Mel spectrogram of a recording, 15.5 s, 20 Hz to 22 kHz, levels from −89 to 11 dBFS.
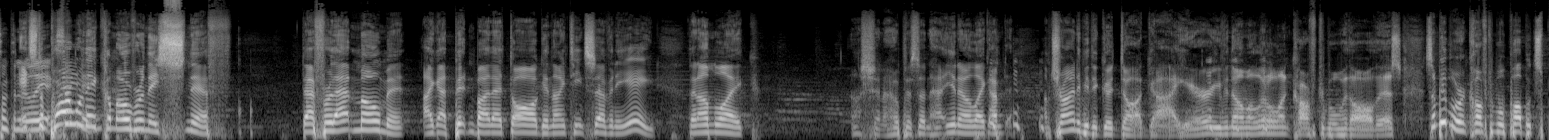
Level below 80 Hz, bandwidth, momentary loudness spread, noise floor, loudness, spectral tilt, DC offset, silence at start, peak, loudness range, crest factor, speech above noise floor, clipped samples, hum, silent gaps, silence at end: -50 dBFS; over 20 kHz; 15 LU; -57 dBFS; -15 LUFS; -3 dB/octave; under 0.1%; 0 s; 0 dBFS; 10 LU; 16 dB; 41 dB; under 0.1%; none; none; 0.05 s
